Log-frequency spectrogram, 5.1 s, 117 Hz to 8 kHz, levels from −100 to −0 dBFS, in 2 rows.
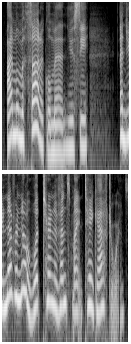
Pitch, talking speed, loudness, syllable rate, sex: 265 Hz, 200 wpm, -16 LUFS, 5.6 syllables/s, female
